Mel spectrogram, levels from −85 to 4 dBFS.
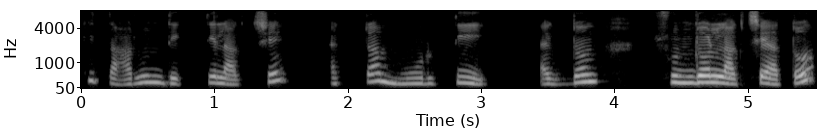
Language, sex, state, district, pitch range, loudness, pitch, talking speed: Bengali, female, West Bengal, Malda, 205-275 Hz, -32 LUFS, 240 Hz, 110 wpm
